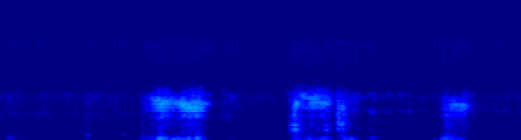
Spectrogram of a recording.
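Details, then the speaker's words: Dog snoring while asleep in a quiet room: soft, rough, rhythmic snorts, about three in five seconds. "You guys hear my dog snoring? Can you hear?"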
